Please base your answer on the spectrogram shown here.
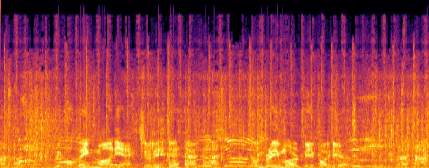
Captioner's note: laughing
